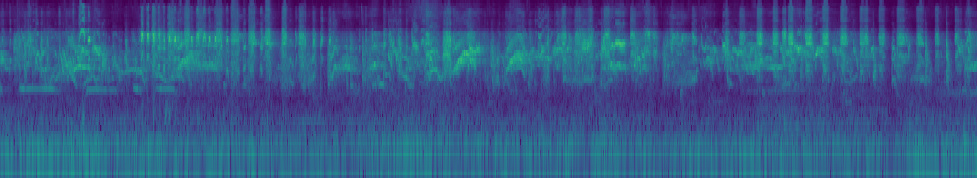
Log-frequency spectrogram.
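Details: Pet budgerigars, Australian parrots said to be happy and at play, keep up a busy continuous high chatter of scratchy chirps and clicks, with brief whistled notes early on.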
